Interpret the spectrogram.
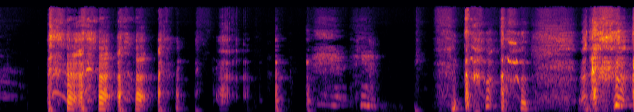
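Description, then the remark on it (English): A loud coughing fit: rough, throaty bursts come in quick clusters, break off into a short lull, then start up again even harder toward the end. “Dude, this cough is killing me.”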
